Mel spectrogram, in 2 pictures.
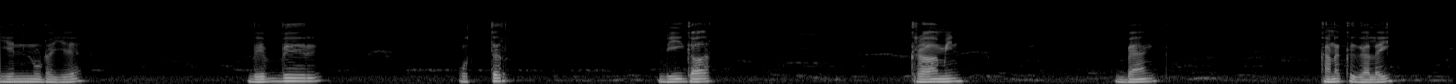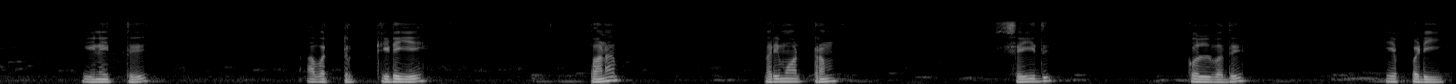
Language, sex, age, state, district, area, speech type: Tamil, male, 18-30, Tamil Nadu, Nagapattinam, rural, read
